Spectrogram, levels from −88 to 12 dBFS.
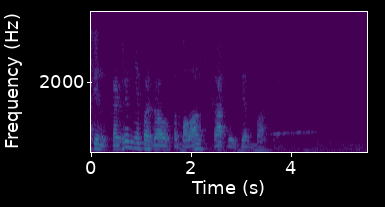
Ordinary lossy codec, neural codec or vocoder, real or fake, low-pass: AAC, 32 kbps; none; real; 3.6 kHz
